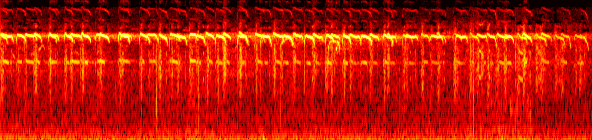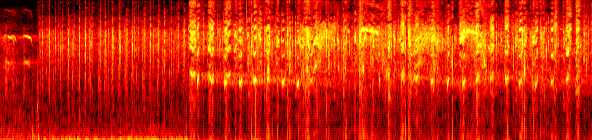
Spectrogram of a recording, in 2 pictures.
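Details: Swiftlet calls recorded to lure swiftlets into roosting: dense, high buzzy chirps in rapid series, later blending into a thick, continuous chattering of many birds.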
